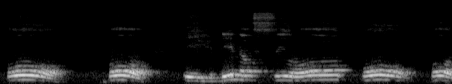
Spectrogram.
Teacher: kekhususan huruf to, dia memiliki sifat isti'la dan itbaq, tebal, naik ke pangkal, naik ke langit-langit atas.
